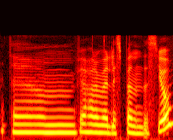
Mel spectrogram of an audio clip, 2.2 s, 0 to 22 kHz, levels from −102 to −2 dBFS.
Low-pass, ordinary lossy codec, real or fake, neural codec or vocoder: none; none; real; none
